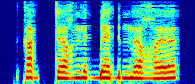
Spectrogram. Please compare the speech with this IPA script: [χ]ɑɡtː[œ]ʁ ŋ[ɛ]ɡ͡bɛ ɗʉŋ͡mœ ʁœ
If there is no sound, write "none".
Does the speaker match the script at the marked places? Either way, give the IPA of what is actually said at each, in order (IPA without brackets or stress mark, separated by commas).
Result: k, œ, ɛ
